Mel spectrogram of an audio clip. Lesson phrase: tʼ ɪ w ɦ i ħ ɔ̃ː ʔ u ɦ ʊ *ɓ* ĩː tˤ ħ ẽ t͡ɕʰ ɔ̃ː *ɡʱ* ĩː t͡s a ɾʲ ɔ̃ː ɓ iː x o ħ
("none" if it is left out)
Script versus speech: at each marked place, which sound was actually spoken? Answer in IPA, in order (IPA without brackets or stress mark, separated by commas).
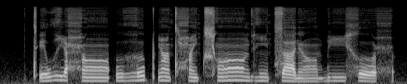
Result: pʼ, ɡʱ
